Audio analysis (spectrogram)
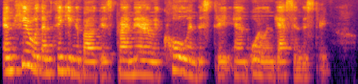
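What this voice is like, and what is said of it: Heavy accent. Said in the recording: “Omarova has a bit of a heavy accent”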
